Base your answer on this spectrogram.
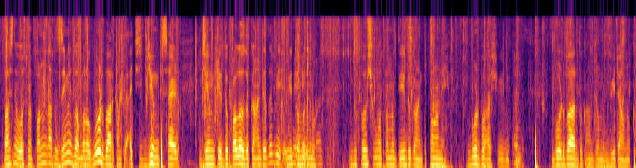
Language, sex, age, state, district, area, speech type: Kashmiri, male, 30-45, Jammu and Kashmir, Bandipora, rural, spontaneous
